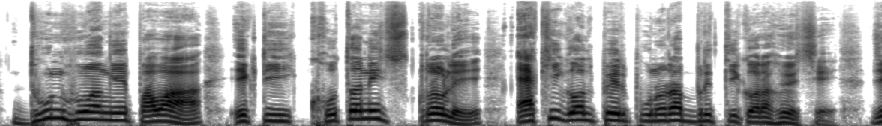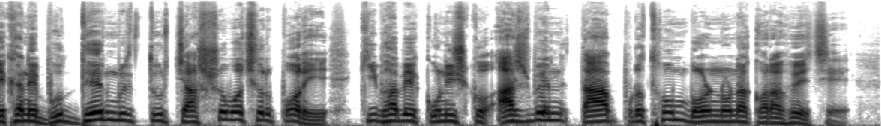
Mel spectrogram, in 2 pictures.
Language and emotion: Bengali, neutral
